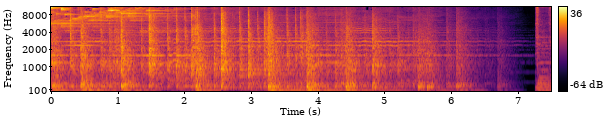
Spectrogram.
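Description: Intro music with a steady drum beat, fading out near the end; after a brief gap a new piece of music starts just before the end.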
